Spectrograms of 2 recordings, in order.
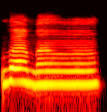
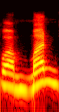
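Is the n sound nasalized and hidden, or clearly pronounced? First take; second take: nasalized; clear. First: The n is hidden with a nasal hum. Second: The n is pronounced fully and clearly. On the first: The speaker calls it right. "थोड़ा-सा इख़्फ़ा करते हुए थोड़ी-सी गुन्ना कर दिया ... थोड़ी-सी आवाज़ नाक पे चली जाती है" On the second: The speaker calls it wrong. "सीधा-सीधा क्लियर नहीं"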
